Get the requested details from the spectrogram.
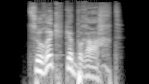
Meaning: past participle of zurückbringen
- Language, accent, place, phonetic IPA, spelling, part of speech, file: German, Germany, Berlin, [t͡suˈʁʏkɡəˌbʁaxt], zurückgebracht, verb, De-zurückgebracht.ogg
